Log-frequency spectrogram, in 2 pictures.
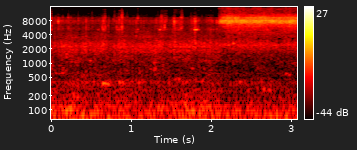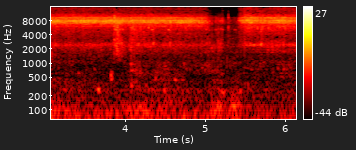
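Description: Steady rumble of wheels rolling over pebble-textured paving, with a high, steady hiss that comes in about two seconds in and drops out briefly near the end.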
